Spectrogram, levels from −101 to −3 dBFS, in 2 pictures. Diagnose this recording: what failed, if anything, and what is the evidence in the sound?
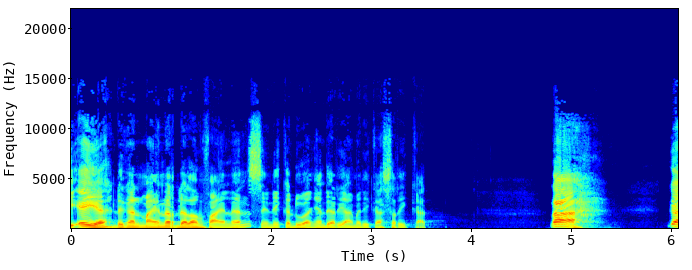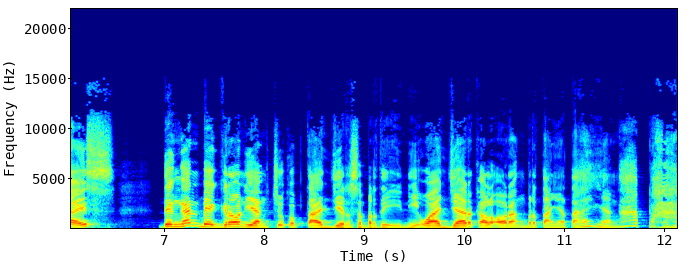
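Nothing failed: there is no evidence in the sound of any fault in this recording.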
